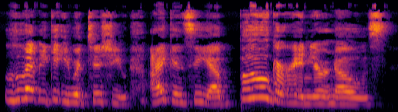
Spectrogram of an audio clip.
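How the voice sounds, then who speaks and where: Giggly ghoul schoolgirl comedian, read by a woman: high, lively swoops, playful punchlines, storybook style. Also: moderate pace. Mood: teasing. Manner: punchy, playful joke delivery. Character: joke-cracking, giggly young girl ghoul, cheeky schoolkid comedian.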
